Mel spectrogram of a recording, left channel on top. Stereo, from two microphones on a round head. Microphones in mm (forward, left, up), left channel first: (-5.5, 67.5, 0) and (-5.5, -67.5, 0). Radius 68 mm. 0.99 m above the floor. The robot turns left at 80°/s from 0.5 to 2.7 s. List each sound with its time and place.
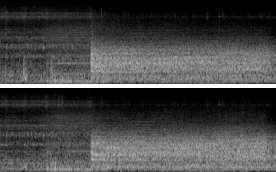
0.9 s a doorbell: 60° left, 1.6 m; by 2.7 s 85° right, 1.6 m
